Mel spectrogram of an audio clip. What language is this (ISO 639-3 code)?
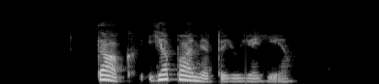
bel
